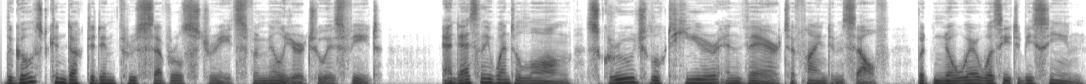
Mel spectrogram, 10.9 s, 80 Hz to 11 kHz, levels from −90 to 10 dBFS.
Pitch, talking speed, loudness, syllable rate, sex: 105 Hz, 170 wpm, -16 LUFS, 4.6 syllables/s, male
